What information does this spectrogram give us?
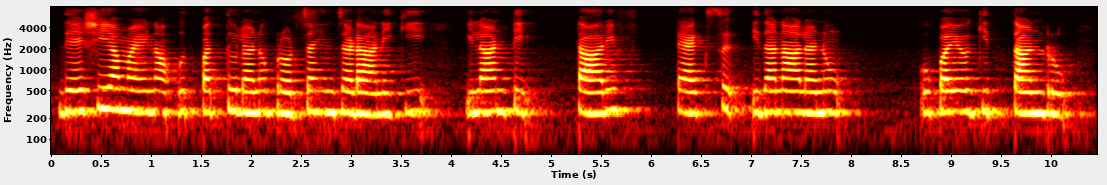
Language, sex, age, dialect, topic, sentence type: Telugu, male, 41-45, Telangana, banking, statement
